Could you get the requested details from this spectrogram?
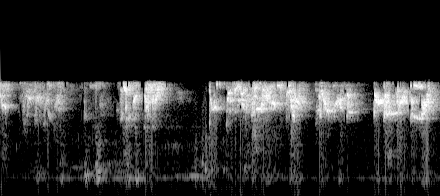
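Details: Tame green Fischer's lovebirds indoors chatter in dense, fast, shrill squeaks and twitters that run almost without a break for several seconds.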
